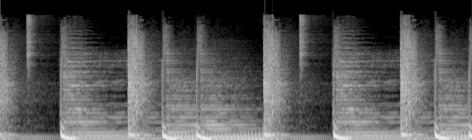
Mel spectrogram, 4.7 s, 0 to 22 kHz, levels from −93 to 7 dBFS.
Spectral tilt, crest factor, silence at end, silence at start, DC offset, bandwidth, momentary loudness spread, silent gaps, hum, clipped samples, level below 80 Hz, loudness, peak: -5 dB/octave; 10 dB; 0 s; 0 s; under 0.1%; 14.5 kHz; 12 LU; none; none; under 0.1%; -14 dBFS; -12 LUFS; 0 dBFS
